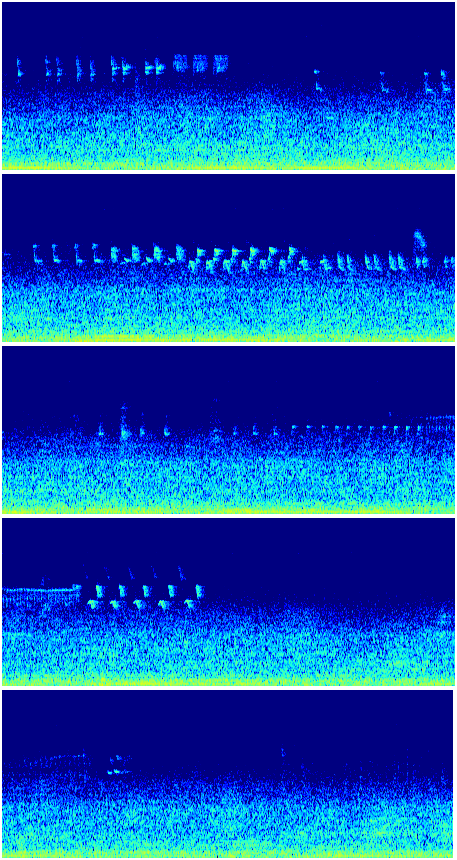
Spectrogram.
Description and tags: Out on the patio recording with a laptop and USB microphone. Another bird or possibly the same bird. One has been singing at night for some stupid reason outside my window, if I can keep from evicting him with my bb gun, I'll try and record it soon. This is not him.
atmosphere, bird, field-recording, outdoor, patio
